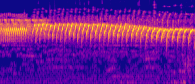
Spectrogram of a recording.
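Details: Excited canary singing in the mating season to stimulate breeding: a steady high tone giving way to a long, rapid rolling trill of tiny repeated notes, pitch easing gradually downward throughout.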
